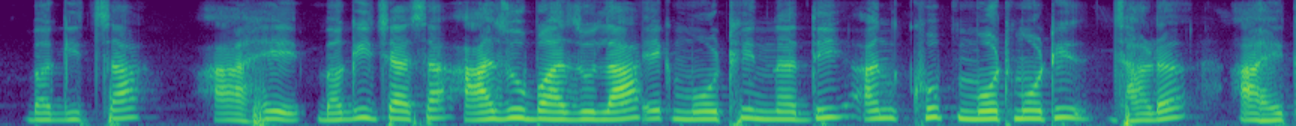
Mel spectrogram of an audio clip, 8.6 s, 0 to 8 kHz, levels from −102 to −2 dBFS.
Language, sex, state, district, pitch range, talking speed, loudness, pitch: Marathi, male, Maharashtra, Sindhudurg, 175-205 Hz, 105 wpm, -26 LUFS, 185 Hz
